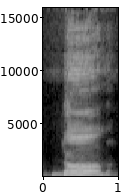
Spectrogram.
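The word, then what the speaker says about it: דם: the Hebrew word dumb Dom it is it is it is spelled d-a-m but it's it's pronounced like a b-a-w-m that's what the pronunciation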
